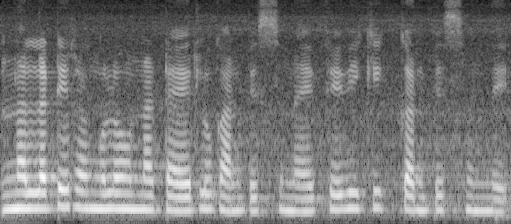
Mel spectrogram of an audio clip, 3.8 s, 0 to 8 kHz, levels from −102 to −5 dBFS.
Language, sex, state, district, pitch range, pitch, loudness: Telugu, female, Telangana, Mahabubabad, 185-210 Hz, 195 Hz, -17 LUFS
